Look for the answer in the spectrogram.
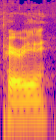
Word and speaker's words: Perrier: Today we're drinking Peru. – Peru. – Sparkling water. – Oh. – I don't get that. – Pronounced Perrier?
